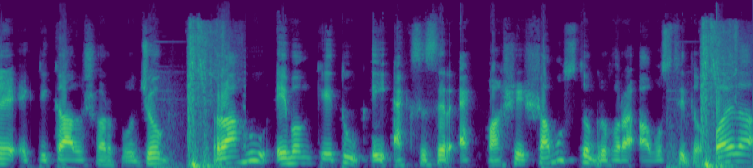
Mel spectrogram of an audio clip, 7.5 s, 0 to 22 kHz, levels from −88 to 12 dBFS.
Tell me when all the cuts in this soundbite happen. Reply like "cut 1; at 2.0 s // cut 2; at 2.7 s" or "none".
none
